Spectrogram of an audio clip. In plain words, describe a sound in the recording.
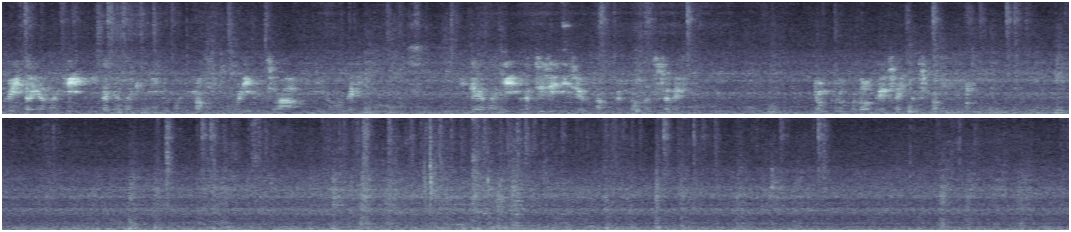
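Steel wheels rumble and clack on the rails.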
